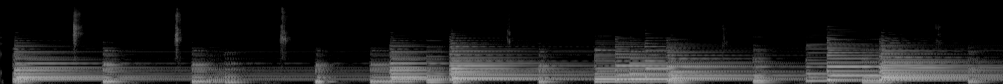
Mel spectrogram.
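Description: Digital keyboard on an acoustic grand piano sound, played with both hands: a slow progression of seventh chords, each struck and left to ring, with a new chord every second or two, B minor seven among them.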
